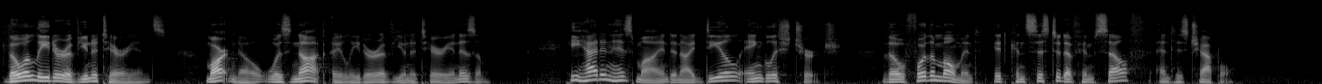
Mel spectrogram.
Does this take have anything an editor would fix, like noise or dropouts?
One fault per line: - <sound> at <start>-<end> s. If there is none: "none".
none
